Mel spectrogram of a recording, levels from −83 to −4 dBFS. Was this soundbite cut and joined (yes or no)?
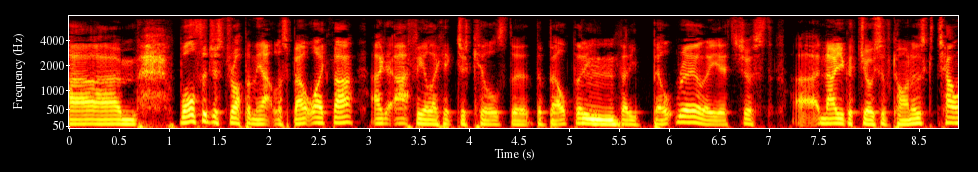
yes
